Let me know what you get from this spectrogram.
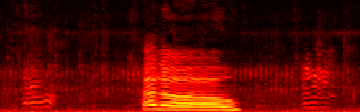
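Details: Pet goat being fetched gives one loud, sustained, quavering bleat lasting about a second, framed by soft human talk before and after.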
